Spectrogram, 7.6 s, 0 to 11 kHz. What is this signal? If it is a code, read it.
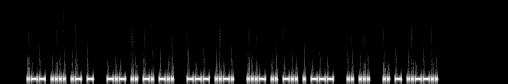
Morse code, heard as a keyed tone, about 40 wpm, 700 Hz. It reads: WHAT KIND OF VIDEO IS IT?
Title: Sentences from Top 1000 Words - Review Part 4 - 40wpm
